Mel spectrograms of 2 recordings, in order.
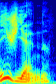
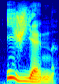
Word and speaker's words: hygiène: Une hygiène. So remember, we've got this Y here, vowel, and it's pronounced like E, okay?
